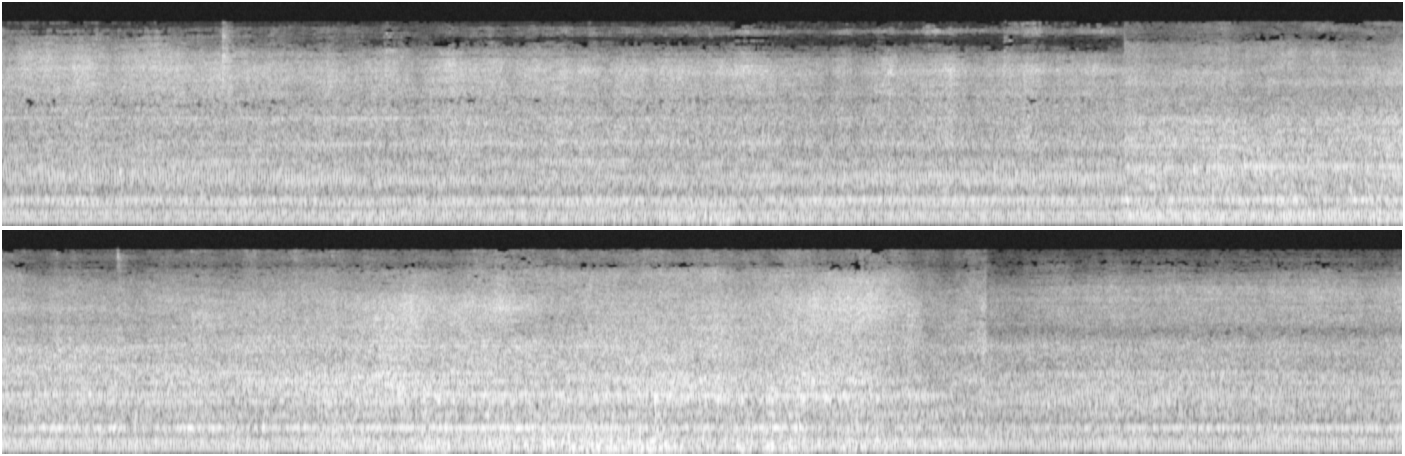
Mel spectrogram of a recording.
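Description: Steady hum of running machinery on an aircraft flight line, several fixed tones over a noisy wash, growing louder for a few seconds past the middle and then easing back.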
